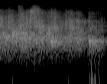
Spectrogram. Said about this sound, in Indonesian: Boleh berikan tepuk tangan yang meriah bagi Tuhan kita Yesus Kristus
